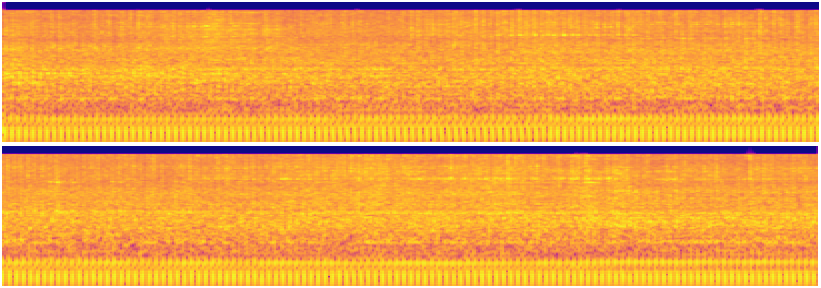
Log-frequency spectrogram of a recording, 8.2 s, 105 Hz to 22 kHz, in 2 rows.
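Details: McClane 3.5 hp Briggs & Stratton edger that had sat for years, run after a carburetor tune-up: small single-cylinder engine holds a steady, even chatter at constant speed with no surging or stalling. Running normally.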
